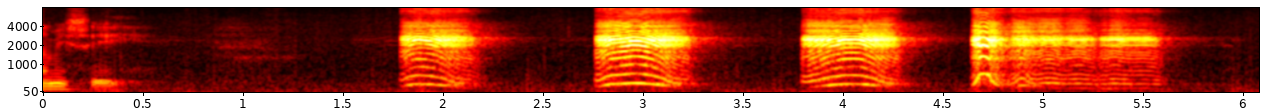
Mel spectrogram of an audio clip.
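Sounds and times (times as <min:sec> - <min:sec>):
mating call blown on an animal call: 0:01.8 - 0:05.8.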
